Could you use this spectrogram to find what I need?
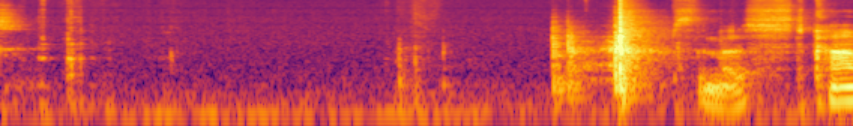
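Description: Hard plastic cases click and tap as hands handle them.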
